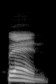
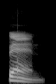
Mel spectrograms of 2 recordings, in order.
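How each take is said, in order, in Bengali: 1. এটি নরম f শব্দ দিয়ে শুরু হয়। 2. এটি ফুঁ-দেওয়া p শব্দ দিয়ে শুরু হয়। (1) "দেখেন ফ্যান" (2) "নট ফ্যান"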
